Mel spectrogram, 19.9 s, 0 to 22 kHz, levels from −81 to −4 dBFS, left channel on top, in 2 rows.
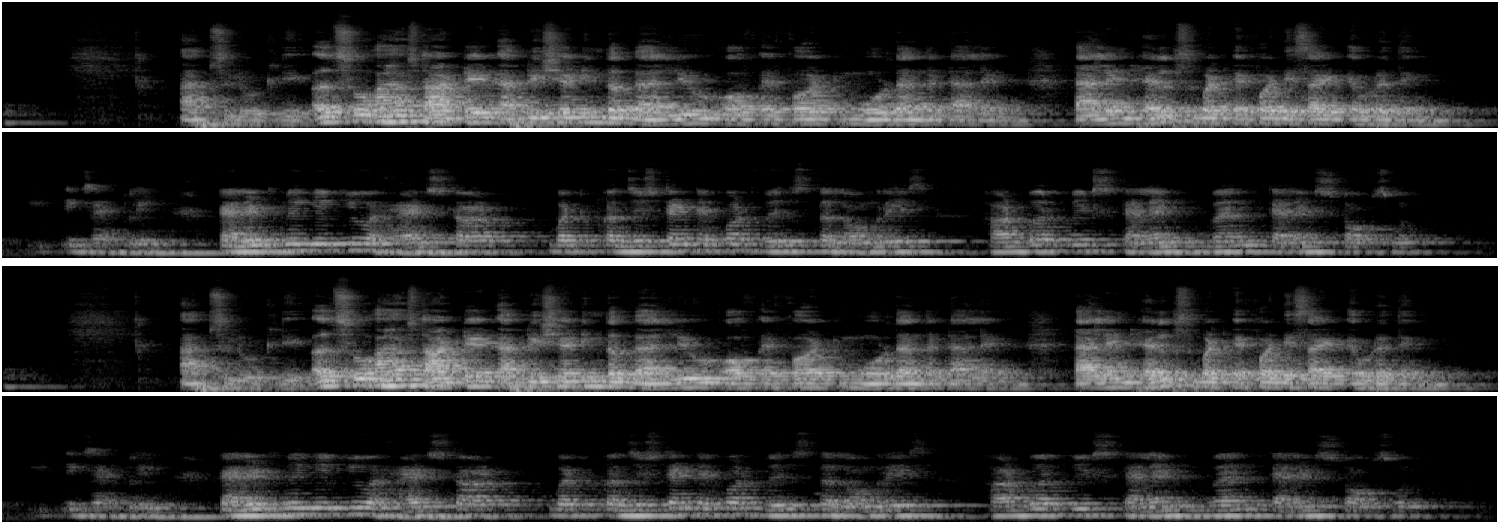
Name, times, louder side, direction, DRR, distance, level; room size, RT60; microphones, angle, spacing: voice 1, 1.2-9.5, equal, 15° right, -3 dB, 0.5 m, -29 dB
voice 2, 10.1-16.2 16.5-19.3, equal, 40° left, -1 dB, 0.5 m, -37 dB
2.6 x 2.3 x 3.9 m, 0.93 s
head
